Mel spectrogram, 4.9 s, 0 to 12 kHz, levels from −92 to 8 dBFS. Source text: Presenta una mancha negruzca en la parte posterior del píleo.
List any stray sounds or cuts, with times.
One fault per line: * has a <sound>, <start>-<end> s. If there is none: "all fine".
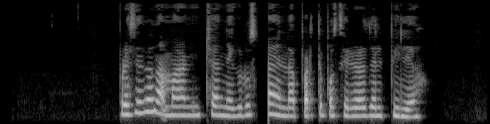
* has a dropout, 2.6-2.7 s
